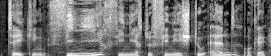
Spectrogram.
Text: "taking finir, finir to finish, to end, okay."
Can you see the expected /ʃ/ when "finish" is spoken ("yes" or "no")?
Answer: yes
